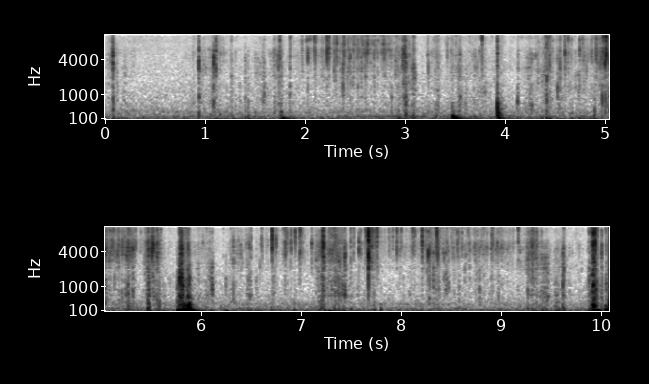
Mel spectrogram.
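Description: Yellow foam clay (floam) studded with tiny foam beads is stretched into a thin sheet and torn apart by both hands using the fingertips. The solid, soft material gives off a steady, close crackling and tearing, with short bright snaps and crisp pops throughout.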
